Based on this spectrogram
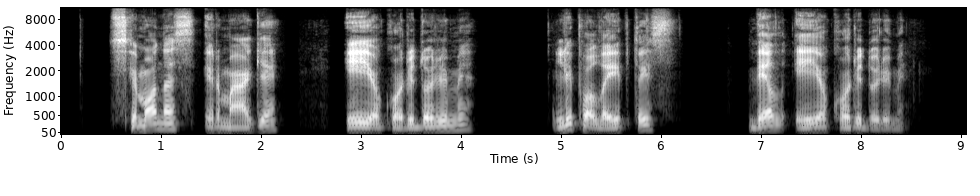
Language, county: Lithuanian, Kaunas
